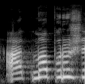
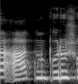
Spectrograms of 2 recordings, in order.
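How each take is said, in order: First: आत्मा with long final aa; wrong form. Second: Said in the usual way. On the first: Shown as a demonstration. Teacher rejects a misspelling, long-ended आत्मा. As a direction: say आत्मा पुरुष, aa held before पुरुष. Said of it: "आत्मा पुरुष नहीं होता". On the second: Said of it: "आत्म पुरुष होता".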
